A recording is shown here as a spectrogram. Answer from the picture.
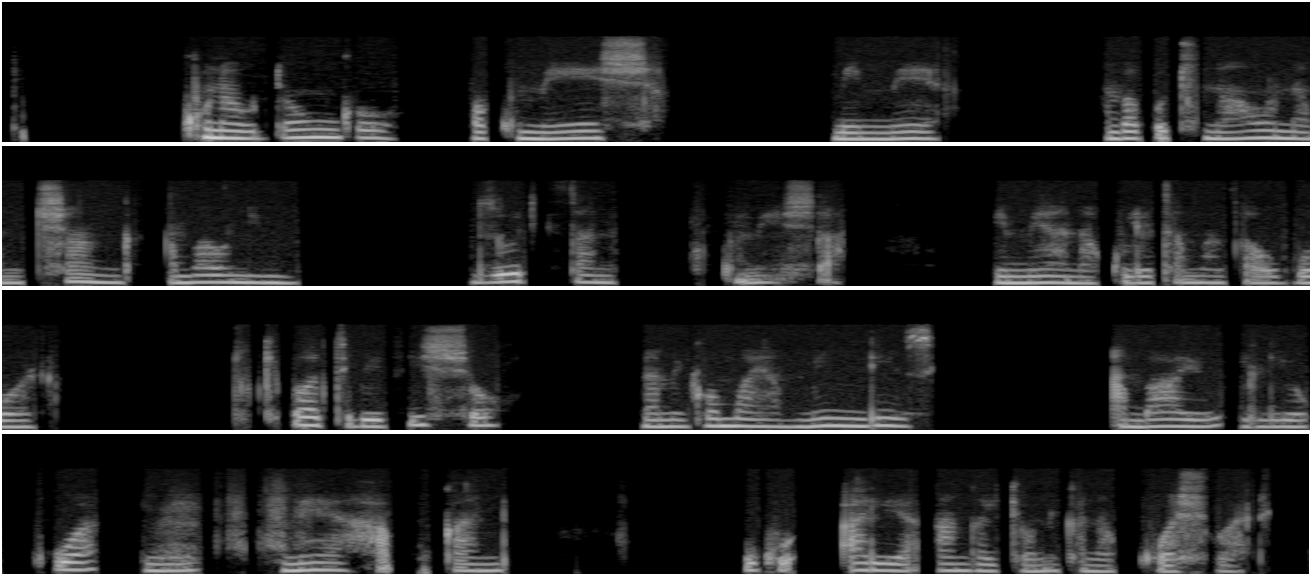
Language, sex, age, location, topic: Swahili, female, 18-24, Kisii, agriculture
